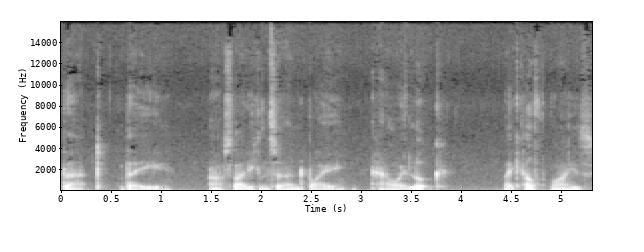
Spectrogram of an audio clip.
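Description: The voice has vocal fry and a weary tone. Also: man. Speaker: vlogger. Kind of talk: casual vlog chat. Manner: weary, low-energy sleep-deprived voice. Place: home room. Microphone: phone near.

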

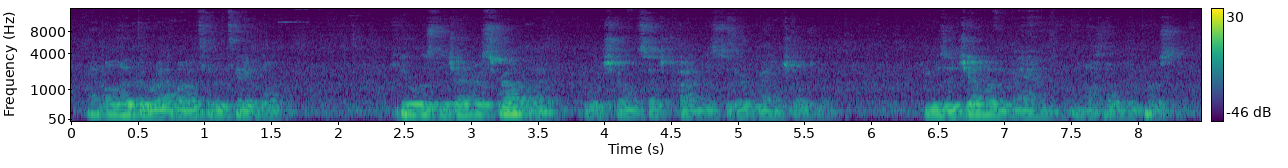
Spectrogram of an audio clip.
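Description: Through noticeable background noise and audible room echo, a man talks at a very fast pace with fairly even intonation and long, frequent pauses. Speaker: novelist. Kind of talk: reading aloud. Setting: stage with audience. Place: cafe.

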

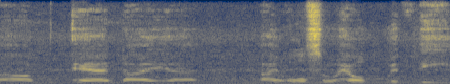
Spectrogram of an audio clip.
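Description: A man speaks in a dry sound with no echo. Noticeable background noise runs underneath. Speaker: software engineering manager. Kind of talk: interview answer. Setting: outdoors. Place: open country.

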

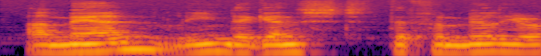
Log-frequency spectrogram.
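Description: Over music in the background, a man speaks at a fairly slow pace with a fairly low pitch and fairly even intonation. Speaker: audiobook narrator. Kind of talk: book trailer narration. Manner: dramatic.

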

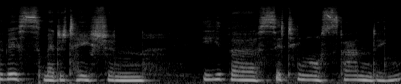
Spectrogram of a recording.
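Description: A gentle, soothing tone at a very slow pace. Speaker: meditation teacher. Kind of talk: guided self-compassion meditation, slow spoken instructions to the listener. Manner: slow, unhurried pacing with long pauses between short phrases; gentle, soothing and invitational, soft steady tone.

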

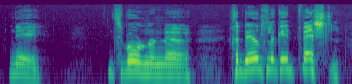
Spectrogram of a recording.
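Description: In a dry sound with no echo and a quiet background, a woman speaks at a very slow pace with ordinary pitch variation. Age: 80s+. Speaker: centenarian interviewee; interviewee. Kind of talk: casual interview. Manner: halting. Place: home room. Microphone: handheld.

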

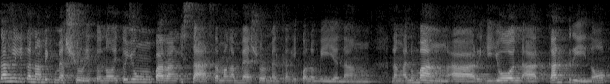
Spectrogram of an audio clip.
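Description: With audible room echo and light background noise, a woman speaks with lively intonation. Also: medium pitch for a woman, moderate pace. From Philippines. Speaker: statistics agency official. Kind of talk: news interview soundbite. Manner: halting. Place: meeting room. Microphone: podium.

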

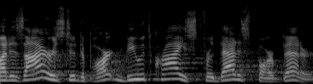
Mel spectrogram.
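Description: A man's bright, sharp-toned voice against a quiet background. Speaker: preacher. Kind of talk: scripture reading. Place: church. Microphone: podium.

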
